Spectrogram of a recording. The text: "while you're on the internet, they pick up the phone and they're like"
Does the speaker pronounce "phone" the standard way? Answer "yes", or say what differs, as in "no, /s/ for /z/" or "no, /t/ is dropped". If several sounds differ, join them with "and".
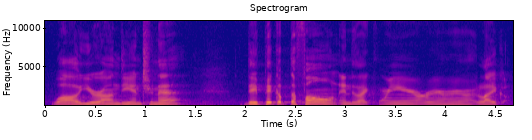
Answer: yes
